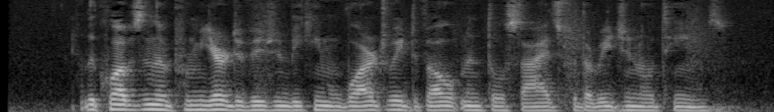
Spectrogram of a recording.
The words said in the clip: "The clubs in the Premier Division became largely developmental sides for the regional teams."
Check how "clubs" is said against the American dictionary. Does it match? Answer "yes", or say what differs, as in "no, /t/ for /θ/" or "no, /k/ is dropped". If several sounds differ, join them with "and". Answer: yes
